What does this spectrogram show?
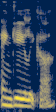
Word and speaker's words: Angelica: And it's Angelica, if you pronounce it correctly. If you mispronounce it, she does not like that.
